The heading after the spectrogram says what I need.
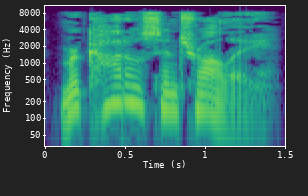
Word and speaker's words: Mercato Centrale: It's pronounced Myrr. C A H to Cra. You nailed it. Marcato Centrol.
